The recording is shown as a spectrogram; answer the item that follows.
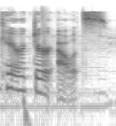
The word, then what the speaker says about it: Character Outs: And again, it's called Characters Out Podcast. Am I saying that right? – Character Outs. – Character Outs. – Character I switched the outs.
